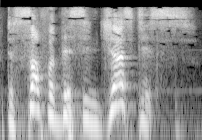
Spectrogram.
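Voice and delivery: slow, preachy Ray Lewis sermon tone. Pretend. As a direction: intone it like a preacher scolding. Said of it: "Ray Lewis, go ahead and talk to him".

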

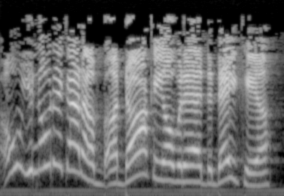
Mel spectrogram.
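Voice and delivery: high, loud mocking voice; hammed-up nosy neighbour imitation. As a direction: pitch it way up as a scandalized local. Voicing a gossiping racist neighbour.

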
